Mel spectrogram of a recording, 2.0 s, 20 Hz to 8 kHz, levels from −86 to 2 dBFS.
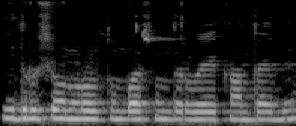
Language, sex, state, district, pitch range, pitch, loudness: Kannada, male, Karnataka, Chamarajanagar, 180-195 Hz, 190 Hz, -30 LUFS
